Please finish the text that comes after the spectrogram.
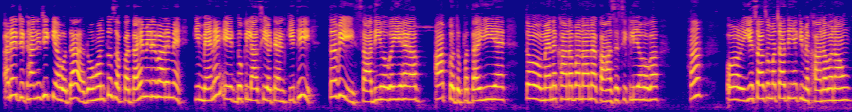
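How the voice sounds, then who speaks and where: A woman's voice: very high-pitched, steady tone, normal speed, pushed and bright. A woman voicing a nervous, polite young newlywed daughter-in-law in a cartoon. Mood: worried. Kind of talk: cartoon voice acting.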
